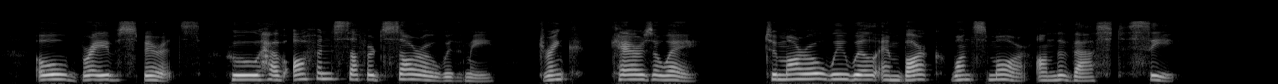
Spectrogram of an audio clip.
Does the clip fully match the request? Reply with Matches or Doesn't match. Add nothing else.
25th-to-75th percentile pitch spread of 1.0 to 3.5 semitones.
Matches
